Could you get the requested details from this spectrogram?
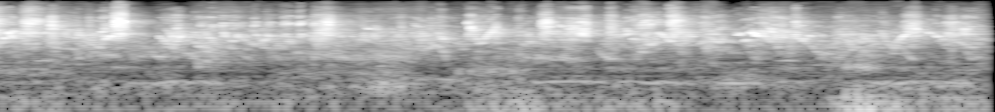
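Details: Several budgies chatter together in a steady, dense stream of high, scratchy chirps and squawks, with short sharp notes overlapping throughout and no pause.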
